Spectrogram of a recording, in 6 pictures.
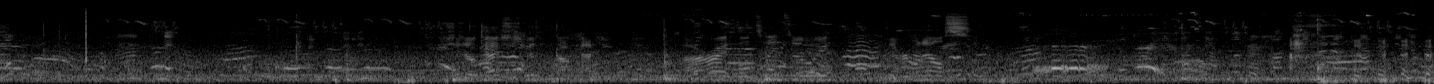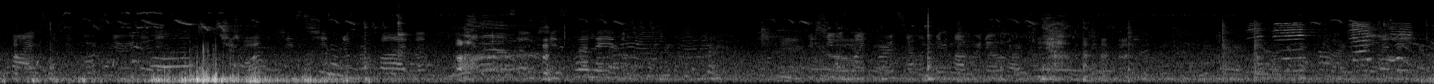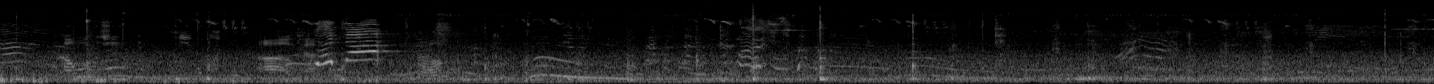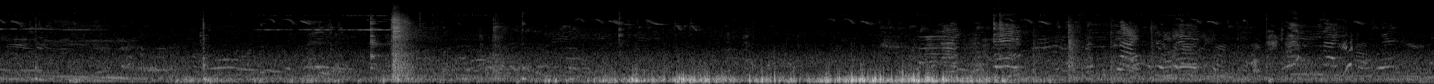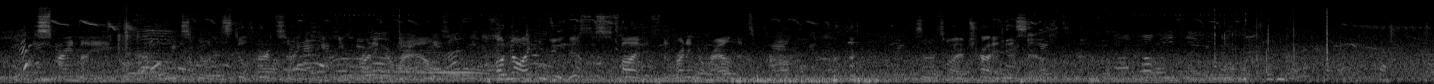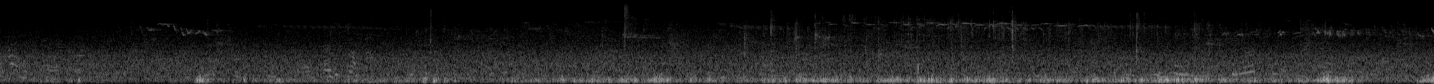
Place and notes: Griffith Park, Dublin, Co. Dublin, Ireland - Playground beside Tolka River
Bealtaine workshops with older people exploring the soundscape and landscape of the River Tolka as it flows through Griffith Park in Drumcondra, Dublin. Recordings were made through a series of walks along the river. The group reflected on these sounds through drawing and painting workshops in Drumcondra library beside the park
13 May 2015, ~11:00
